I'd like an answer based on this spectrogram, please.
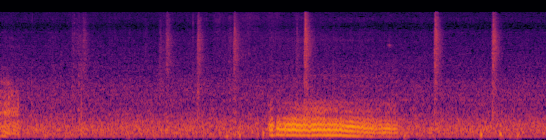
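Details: Indoor pet cat Bosco, upset after relocation to a bedroom and offered catnip in a sock, lets out a single moaning yowl lasting about a second, with faint clicks and taps around it in a quiet room.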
